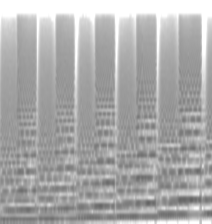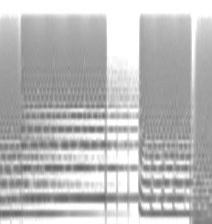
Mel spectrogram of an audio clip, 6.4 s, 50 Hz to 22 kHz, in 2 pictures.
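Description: A Moog Mother-32 and a Moog Mavis analogue synthesizer played together on their button keyboards, their square and pulse-width voices sounding the same notes. The notes step up a scale one at a time, then a long note is held and fades, and a new note comes in about five seconds in.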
